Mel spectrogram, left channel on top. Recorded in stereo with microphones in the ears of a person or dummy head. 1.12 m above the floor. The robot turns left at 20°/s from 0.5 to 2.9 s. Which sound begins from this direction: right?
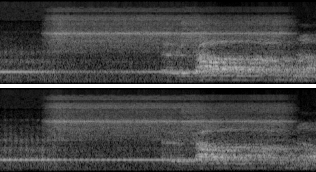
Singing, at 1.6 s.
